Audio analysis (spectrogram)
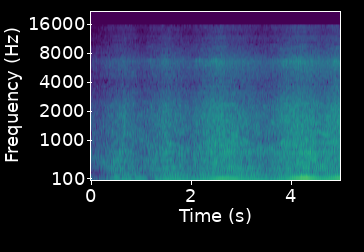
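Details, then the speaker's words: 2022 Kia Carens Prestige diesel revving from a normal start: a low, smooth note rising and falling with no knock, rattle or whine, a quiet, refined diesel. "मेरे हिसाब से तो जो किया कि range का engine है diesel engine वह काफी साइलेंट है"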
